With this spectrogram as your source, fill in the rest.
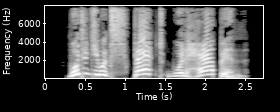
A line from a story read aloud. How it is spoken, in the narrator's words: I screamed, needing to have my voice heard for the first time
